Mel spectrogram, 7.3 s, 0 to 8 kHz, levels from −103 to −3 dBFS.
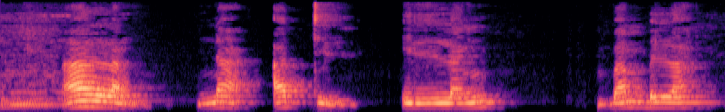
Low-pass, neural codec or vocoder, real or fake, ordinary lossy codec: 7.2 kHz; none; real; MP3, 64 kbps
